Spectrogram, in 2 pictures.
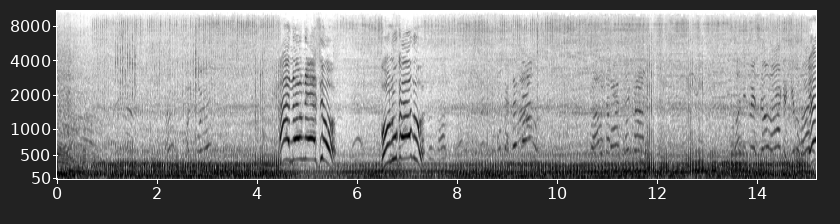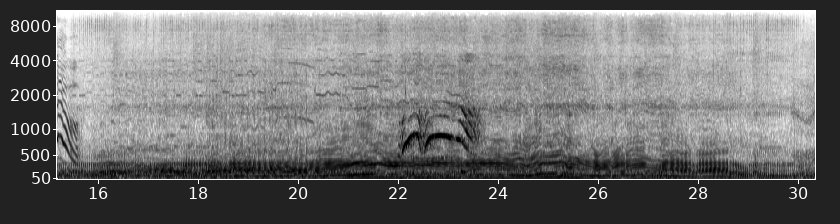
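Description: Several off-road dirt-bike engines running, revving up and down a few times, most strongly a little after the middle.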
